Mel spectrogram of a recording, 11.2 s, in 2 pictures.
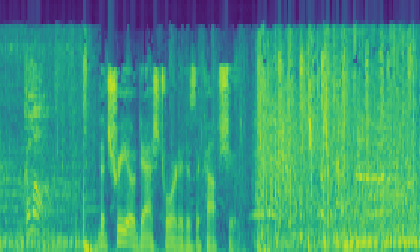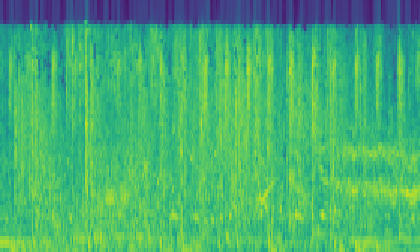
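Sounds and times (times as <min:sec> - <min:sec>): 
1970s Land Cruiser SUV engine driving: 0:00.0 - 0:01.2, 0:04.3 - 0:11.2
speech: 0:00.3 - 0:00.7, 0:01.3 - 0:03.4
1970s Land Cruiser SUV tires skidding: 0:04.4 - 0:11.2.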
